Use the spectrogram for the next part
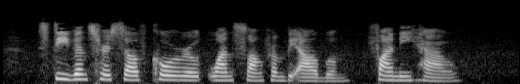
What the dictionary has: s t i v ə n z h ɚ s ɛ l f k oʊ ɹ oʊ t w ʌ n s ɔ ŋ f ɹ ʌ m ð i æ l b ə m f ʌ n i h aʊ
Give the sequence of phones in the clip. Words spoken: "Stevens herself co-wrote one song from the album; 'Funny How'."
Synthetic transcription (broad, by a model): s t i v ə n s h ɚ s ɛ l f k oʊ ɹ oʊ t w ʌ n s ɔ ŋ f ɹ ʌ m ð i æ l b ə m f ʌ n i h aʊ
